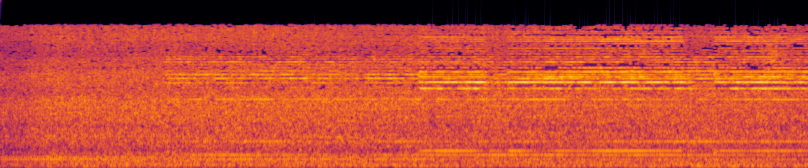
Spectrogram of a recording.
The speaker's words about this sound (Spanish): Este que escuchas es el sonido en las carreteras. Estos días las tractoradas han cortado autovías y principales vías de la red de carreteras de La Rioja.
